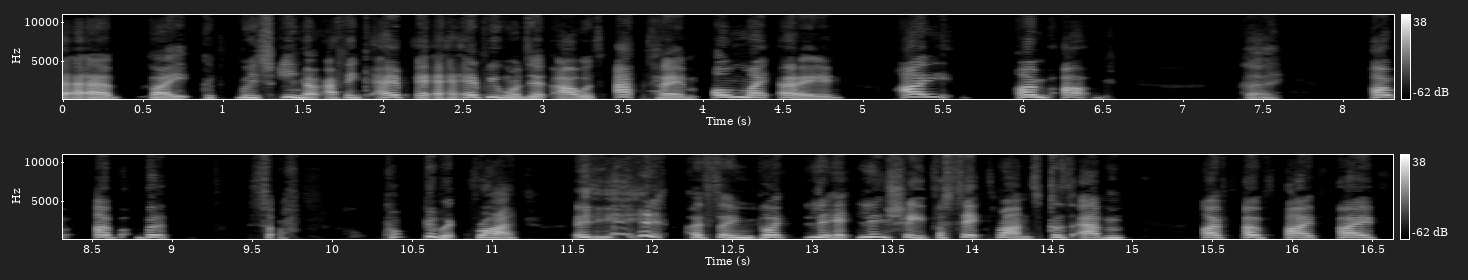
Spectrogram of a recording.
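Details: Adult woman whose childhood stammer recurred after her mother's suicide and six months without social interaction in lockdown; she is in speech and language therapy; stuttering.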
